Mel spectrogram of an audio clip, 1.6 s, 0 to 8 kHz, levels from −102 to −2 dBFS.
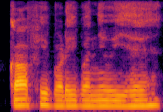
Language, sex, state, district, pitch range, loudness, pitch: Hindi, male, Uttar Pradesh, Budaun, 110-120 Hz, -24 LUFS, 110 Hz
